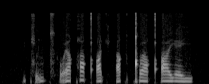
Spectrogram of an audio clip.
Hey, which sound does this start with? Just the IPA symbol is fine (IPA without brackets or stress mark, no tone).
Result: c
